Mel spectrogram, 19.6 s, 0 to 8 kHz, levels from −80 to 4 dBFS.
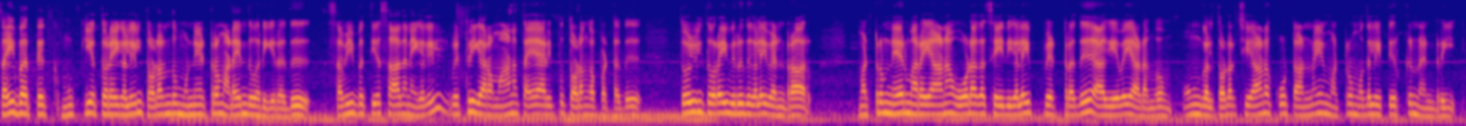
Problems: constant background noise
